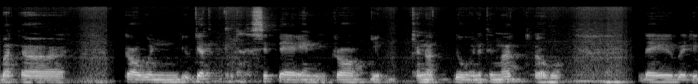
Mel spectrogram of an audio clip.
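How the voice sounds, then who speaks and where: A man talks with monotone, flat intonation at a fairly low pitch. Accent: Vietnamese. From Vietnam. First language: Vietnamese. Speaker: character designer. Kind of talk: interview. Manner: halting.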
